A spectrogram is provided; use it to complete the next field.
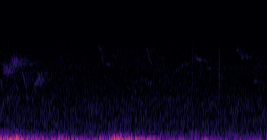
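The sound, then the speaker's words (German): Faint, scattered bird chirps, a handful of short high calls over a steady low outdoor rumble by the water. No one speaks. “Ja, an der Stelle sind die Vögel am Zwitschern.”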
